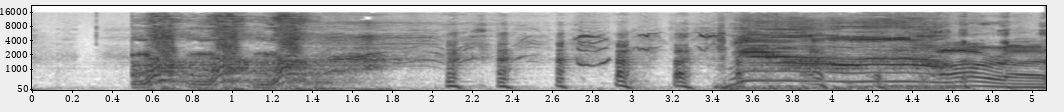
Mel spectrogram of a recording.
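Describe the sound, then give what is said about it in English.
A man's voice mimics a dog, letting out a quick run of sharp, barky yelps followed by a drawn-out, loud howling moan. “We need more dogs.”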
